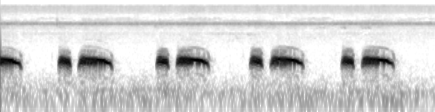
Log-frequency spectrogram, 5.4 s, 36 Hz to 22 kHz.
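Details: At Đak Tô on 3 October 2019, rainy season, a wild-caught spotted dove gives four evenly spaced two-part coos, a short note then a fuller falling one, about once a second, with a faint high tone behind.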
